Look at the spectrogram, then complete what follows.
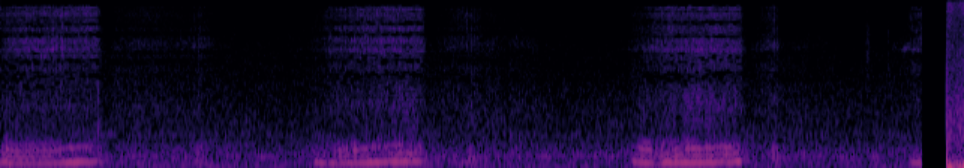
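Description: A dog snoring in its sleep: three short, evenly spaced snores about two seconds apart.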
